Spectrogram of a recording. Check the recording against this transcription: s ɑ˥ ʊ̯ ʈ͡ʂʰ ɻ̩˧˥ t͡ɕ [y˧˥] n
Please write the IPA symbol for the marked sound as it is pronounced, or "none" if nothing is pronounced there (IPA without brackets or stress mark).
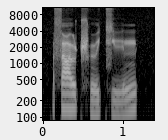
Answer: i˧˥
